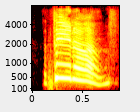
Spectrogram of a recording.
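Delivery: loud high call across the street. A narrator's reading. Boy calling his friend's name from the stairs, loud and high. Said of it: "he calls".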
